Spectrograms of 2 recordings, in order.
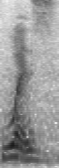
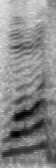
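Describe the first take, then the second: First: The vowel is reduced and weak. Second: The vowel is full and clearly pronounced. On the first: The speaker calls it right. "That gets reduced to was" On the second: The speaker calls it wrong. "Was എന്ന് പറയില്ല"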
